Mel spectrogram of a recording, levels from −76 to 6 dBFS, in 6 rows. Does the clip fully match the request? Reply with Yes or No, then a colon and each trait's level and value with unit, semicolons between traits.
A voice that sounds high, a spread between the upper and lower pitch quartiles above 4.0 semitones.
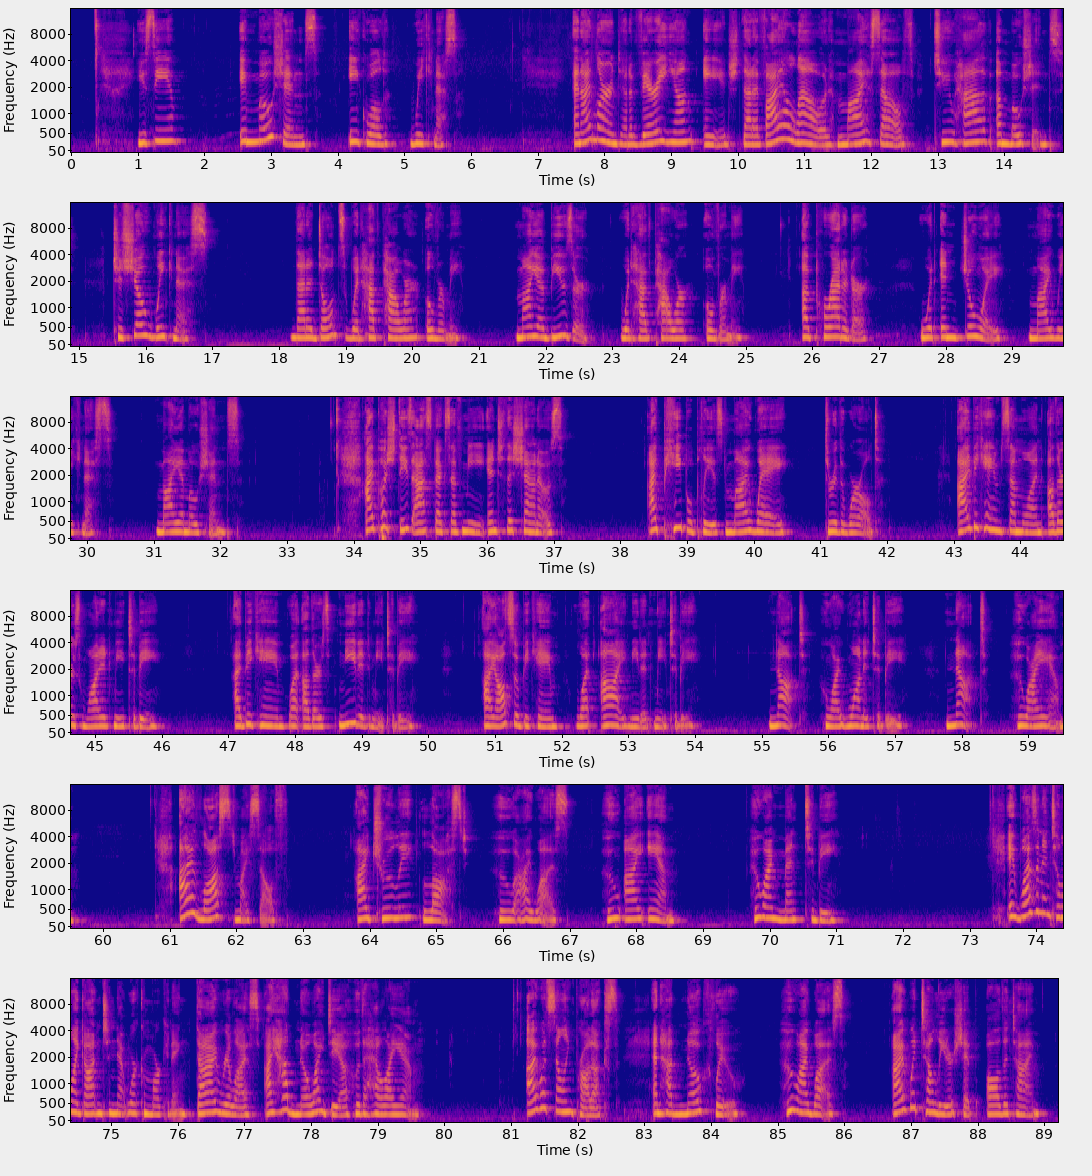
No: high, 230 Hz; narrow, 2.4 semitones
